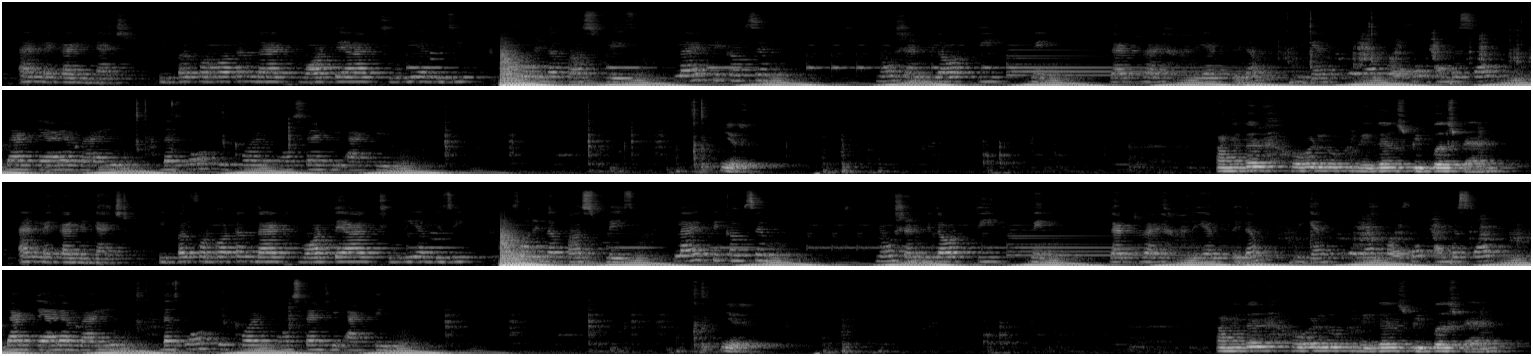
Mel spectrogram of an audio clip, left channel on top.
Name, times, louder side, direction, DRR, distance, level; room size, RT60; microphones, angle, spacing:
voice 1, 0.2-1.3 1.6-4.7 5.1-6.4 6.7-7.9 8.7-10.0 10.3-10.7 11.1-14.9 15.3-16.6 16.9-19.3, right 3 dB, 65° right, 3 dB, 0.4 m, -37 dB
sound 1, 2.0-2.4 3.0-3.4 4.0-4.4 5.0-5.4 6.0-6.4 7.0-7.4 8.0-13.1, left 5 dB, 75° left, 1.1 m, -48 dB
sound 2, 5.0-20.3 23.4-23.5, equal, 20° right, 0.6 m, -27 dB
voice 2, 13.5-14.0 14.3-14.4 14.8-14.9 16.6-16.8 21.8-21.9 22.2-22.8 25.1-25.2 26.8-26.9 27.4-30.2, left 1 dB, 35° left, 2 dB, 0.5 m, -28 dB
5.3 x 2.5 x 2.6 m, 0.87 s
head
